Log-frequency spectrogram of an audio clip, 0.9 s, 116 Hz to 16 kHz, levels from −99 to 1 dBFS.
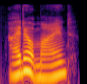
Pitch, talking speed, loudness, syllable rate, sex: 200 Hz, 205 wpm, -17 LUFS, 4.9 syllables/s, female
